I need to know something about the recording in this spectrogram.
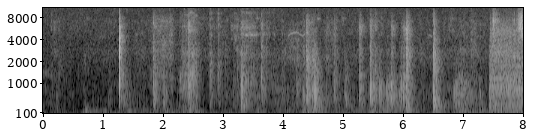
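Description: Faint footsteps and knocks on old wooden floorboards, with one sharp click about a second in.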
